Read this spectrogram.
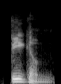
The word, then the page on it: begum: American English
